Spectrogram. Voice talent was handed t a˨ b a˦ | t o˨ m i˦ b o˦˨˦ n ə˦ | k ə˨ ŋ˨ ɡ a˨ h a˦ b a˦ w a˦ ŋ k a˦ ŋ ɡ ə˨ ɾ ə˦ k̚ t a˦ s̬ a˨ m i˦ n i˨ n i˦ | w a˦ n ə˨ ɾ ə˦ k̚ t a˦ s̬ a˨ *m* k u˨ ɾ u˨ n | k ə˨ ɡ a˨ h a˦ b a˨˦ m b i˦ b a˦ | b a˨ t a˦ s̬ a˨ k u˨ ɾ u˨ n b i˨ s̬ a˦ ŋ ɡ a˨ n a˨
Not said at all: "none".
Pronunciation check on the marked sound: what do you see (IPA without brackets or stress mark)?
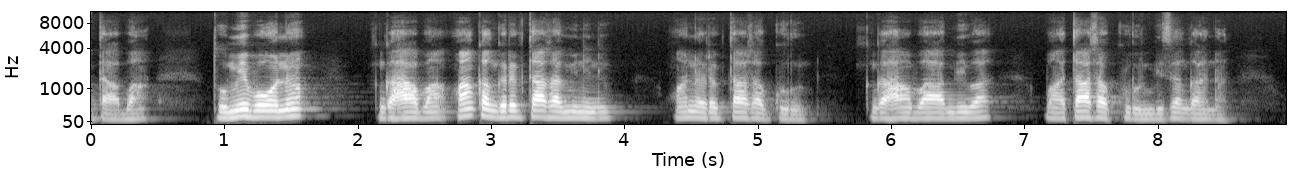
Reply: none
